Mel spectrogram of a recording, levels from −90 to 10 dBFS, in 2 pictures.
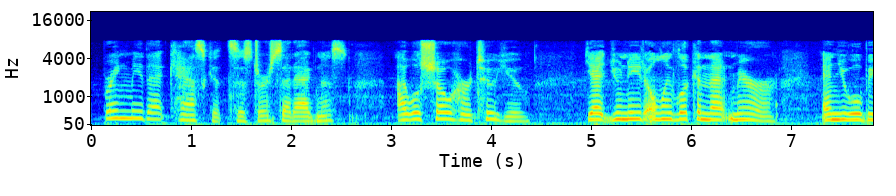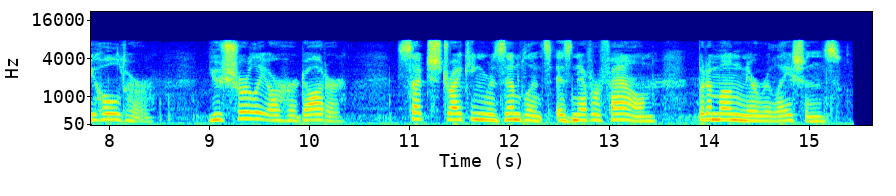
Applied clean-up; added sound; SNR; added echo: none; none; none; none.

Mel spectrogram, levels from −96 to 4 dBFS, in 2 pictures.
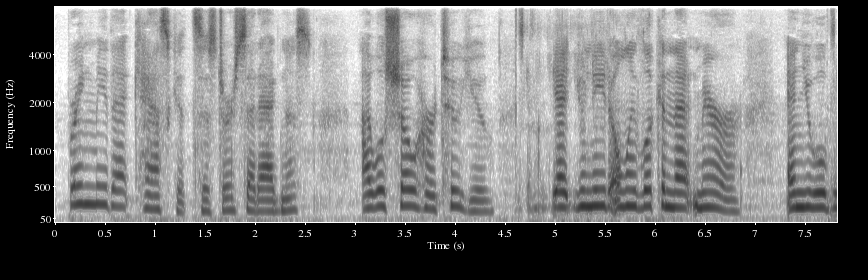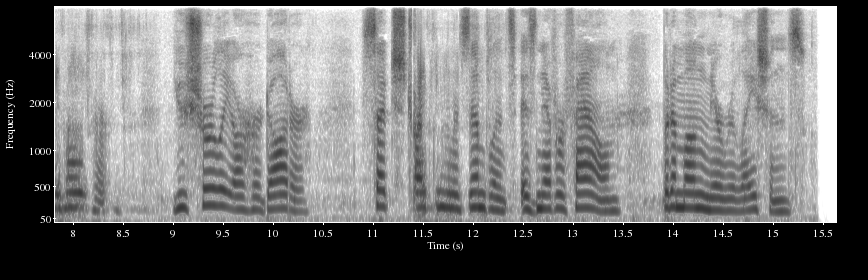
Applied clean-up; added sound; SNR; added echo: neural separator model SepFormer DNS4.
